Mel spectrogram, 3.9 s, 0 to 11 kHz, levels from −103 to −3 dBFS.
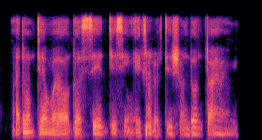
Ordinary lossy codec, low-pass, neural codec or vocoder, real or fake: Opus, 64 kbps; 7.2 kHz; codec, 16 kHz, 2 kbps, FreqCodec, larger model; fake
